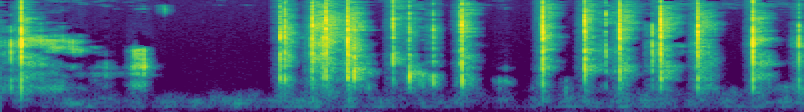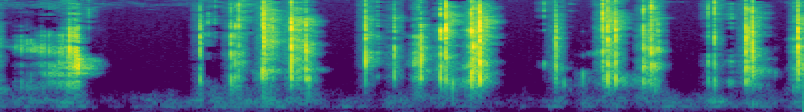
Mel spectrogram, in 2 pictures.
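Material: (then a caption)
Plastic. Fingers tap and scratch a plastic LG TV remote control, making a quick series of crisp, bright clicks and brief raspy scratches. The sound is dry and high-pitched with no ringing, and short pauses separate the bursts.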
